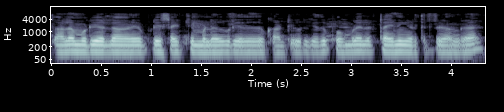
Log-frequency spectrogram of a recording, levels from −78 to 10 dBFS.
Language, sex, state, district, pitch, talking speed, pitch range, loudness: Tamil, male, Tamil Nadu, Kanyakumari, 120 Hz, 150 wpm, 120-125 Hz, -17 LUFS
